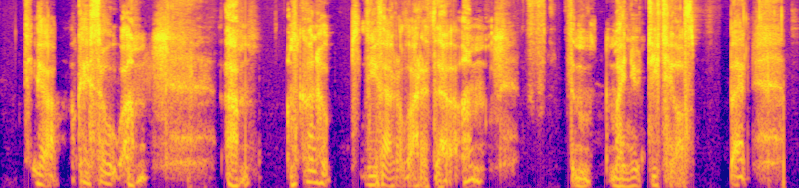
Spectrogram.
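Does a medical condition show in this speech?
Yes: abductor spasmodic dysphonia; voice lost shouting over rock music, diagnosed Fresno State, two damaging surgeries, last 12 years ago; breathy voice, staccato speaking style, shaky tremor when syllables lengthened, voice worse during university years.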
